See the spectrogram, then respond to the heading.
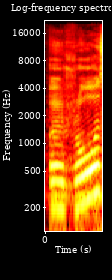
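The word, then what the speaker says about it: Roseau: तो रोज से हो जाएगी कैपिटल रूजो, ठीक है, इसकी भी जो प्रोनाउंसिएशन है वो है रूजो।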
